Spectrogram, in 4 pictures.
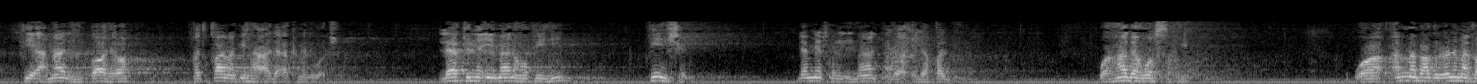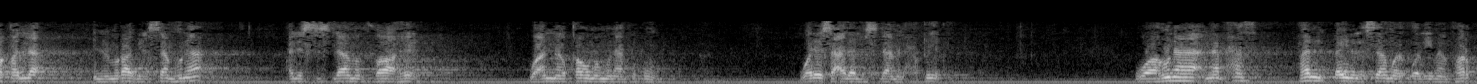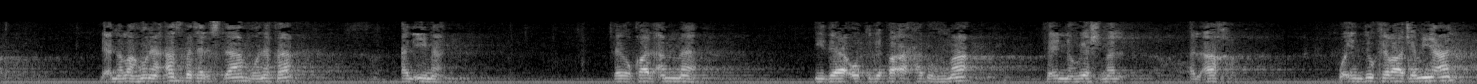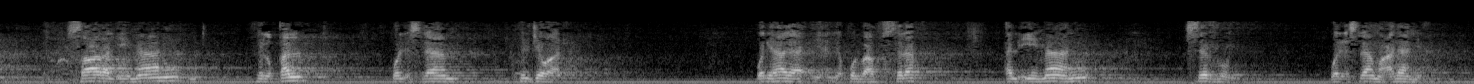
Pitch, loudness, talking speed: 135 Hz, -22 LUFS, 80 wpm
